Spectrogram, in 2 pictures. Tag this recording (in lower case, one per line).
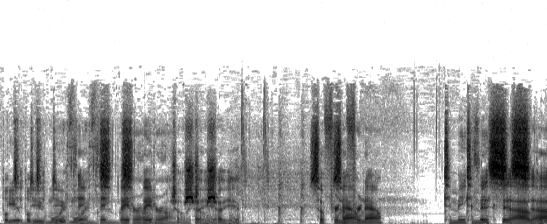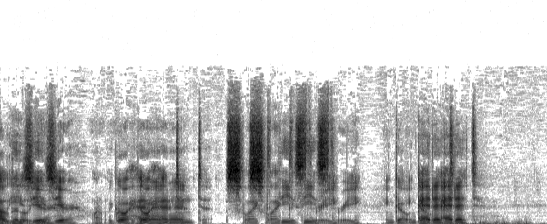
speech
